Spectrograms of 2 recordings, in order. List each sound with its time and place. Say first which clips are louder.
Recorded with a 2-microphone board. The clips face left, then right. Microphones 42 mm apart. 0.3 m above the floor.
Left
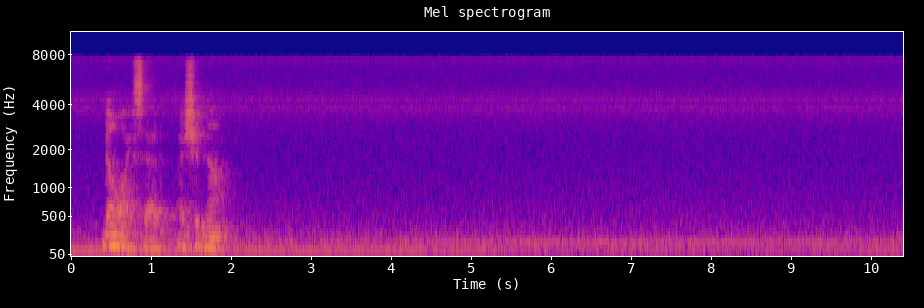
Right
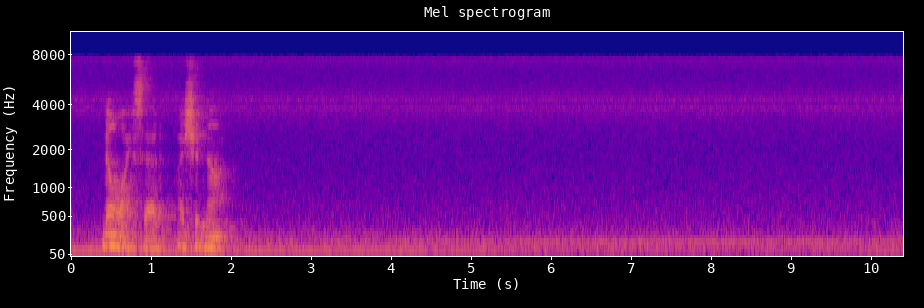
0.4 s a man speaking: right 2 dB; 20° right (ahead or behind), 1.2 m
